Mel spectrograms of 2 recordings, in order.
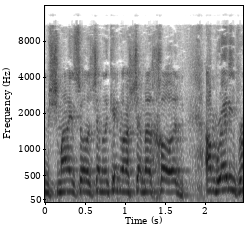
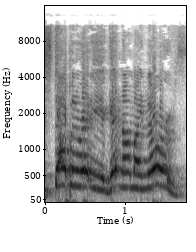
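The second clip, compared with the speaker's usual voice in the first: put-on screaming, pitched high; 6 semitones higher than usual. Retelling an annoyed reply shouted during battle: imitating someone screaming back. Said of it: "I'm screaming back to him".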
